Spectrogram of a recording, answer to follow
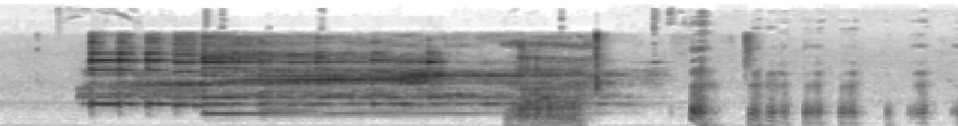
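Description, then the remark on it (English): An old phone's text message notification plays a bright, melodic electronic chime lasting a few seconds, loud, and then a man starts talking. “young with his ESPN text message notification”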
